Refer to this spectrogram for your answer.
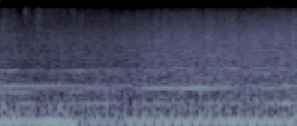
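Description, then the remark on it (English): Steady rain falls in a constant, even hiss, accompanied by a low droning hum and a faint tonal whine underneath, with no voices present. “Oh good, now it's raining.”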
